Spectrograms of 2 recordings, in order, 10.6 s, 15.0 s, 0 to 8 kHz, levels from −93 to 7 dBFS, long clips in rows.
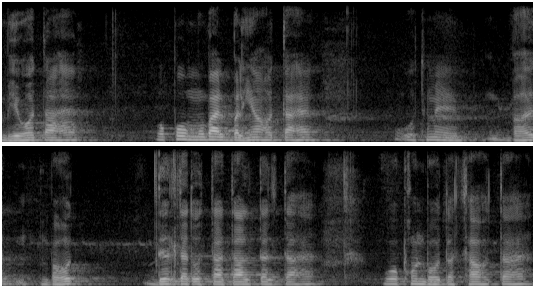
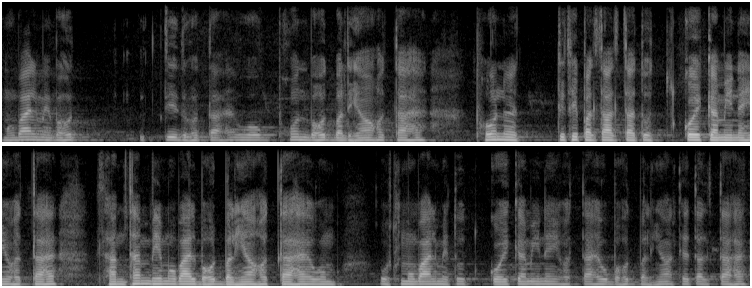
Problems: constant background noise, echo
